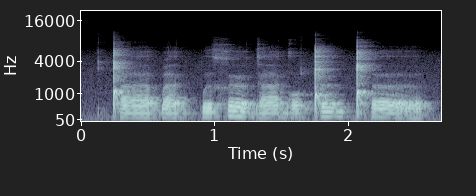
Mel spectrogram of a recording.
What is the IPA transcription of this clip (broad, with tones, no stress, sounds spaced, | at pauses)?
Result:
ǃ aː˨ ɓ a˨ ɡ p ə˧ x œ˦˨ ɡ aː˧ ɡ ɔ˧ ǃ œ˦ ɡ ǃʰ ɐː˦˨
